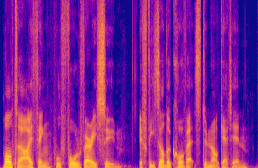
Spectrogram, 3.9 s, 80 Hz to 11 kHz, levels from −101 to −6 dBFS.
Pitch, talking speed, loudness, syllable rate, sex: 115 Hz, 230 wpm, -20 LUFS, 6.2 syllables/s, male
